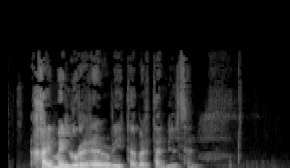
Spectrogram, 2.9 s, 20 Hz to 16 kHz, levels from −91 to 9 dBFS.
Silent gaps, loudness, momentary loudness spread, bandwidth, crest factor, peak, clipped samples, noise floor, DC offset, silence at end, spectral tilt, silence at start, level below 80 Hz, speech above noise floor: none; -19 LUFS; 17 LU; 11 kHz; 22 dB; 0 dBFS; under 0.1%; -66 dBFS; under 0.1%; 0.95 s; -6 dB/octave; 0.3 s; -66 dBFS; 47 dB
